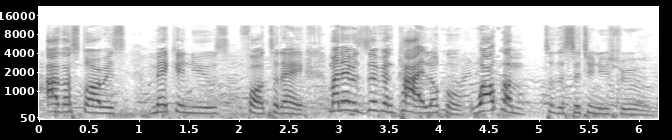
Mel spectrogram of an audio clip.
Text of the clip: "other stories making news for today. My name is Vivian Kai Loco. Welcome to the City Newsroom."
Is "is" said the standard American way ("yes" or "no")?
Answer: yes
